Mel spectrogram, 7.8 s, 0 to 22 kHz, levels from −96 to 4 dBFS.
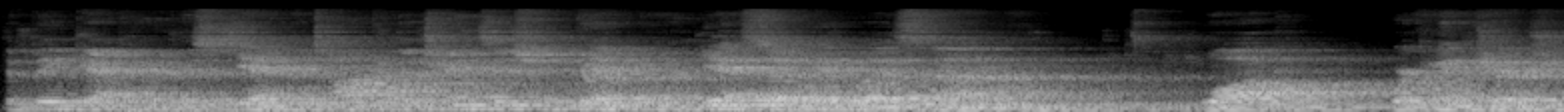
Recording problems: room echo; strong; dies away in 2.9 s
off-mic speech; far
chatter from many people; faint; throughout; 30 dB below the speech

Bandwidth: 15 kHz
